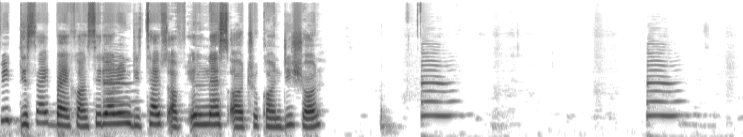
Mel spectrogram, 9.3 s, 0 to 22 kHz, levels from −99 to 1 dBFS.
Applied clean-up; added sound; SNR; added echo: classical method Wiener filter.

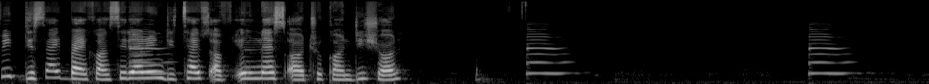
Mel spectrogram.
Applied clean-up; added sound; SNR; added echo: none; Wind instrument, woodwind instrument; 13 dB; none.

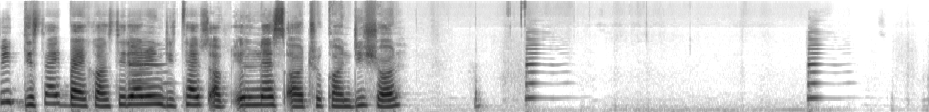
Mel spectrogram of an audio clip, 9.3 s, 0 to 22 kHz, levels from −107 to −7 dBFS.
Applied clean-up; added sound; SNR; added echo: neural mask model RNNoise.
